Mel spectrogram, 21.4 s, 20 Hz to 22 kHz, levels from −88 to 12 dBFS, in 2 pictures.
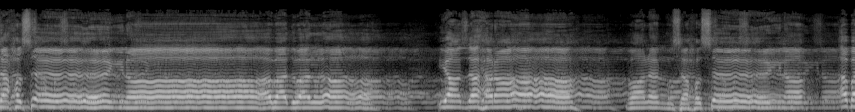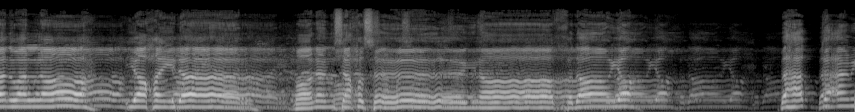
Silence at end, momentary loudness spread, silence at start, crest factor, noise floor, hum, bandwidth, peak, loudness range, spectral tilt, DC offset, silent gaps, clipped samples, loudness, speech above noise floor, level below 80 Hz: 0 s; 13 LU; 0 s; 16 dB; -48 dBFS; none; 15.5 kHz; -4 dBFS; 5 LU; -5 dB/octave; under 0.1%; none; under 0.1%; -19 LUFS; 30 dB; -68 dBFS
